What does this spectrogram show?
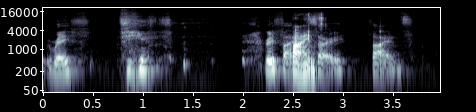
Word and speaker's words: Ralph Fiennes: Well, now everybody knows how to say Rafe Fiennes.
